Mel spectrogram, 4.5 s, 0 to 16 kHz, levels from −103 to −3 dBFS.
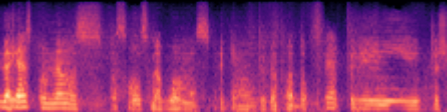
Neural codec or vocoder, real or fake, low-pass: codec, 44.1 kHz, 0.9 kbps, DAC; fake; 14.4 kHz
